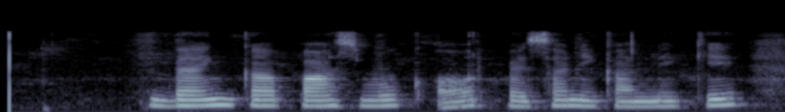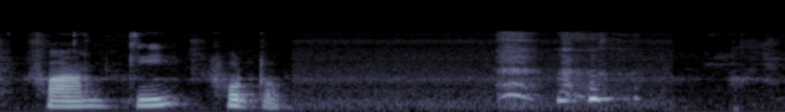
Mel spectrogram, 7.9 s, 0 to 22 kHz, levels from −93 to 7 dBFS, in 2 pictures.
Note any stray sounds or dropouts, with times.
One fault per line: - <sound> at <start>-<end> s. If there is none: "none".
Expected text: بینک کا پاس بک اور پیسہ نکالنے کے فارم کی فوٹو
- laugh at 6.4-7.2 s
